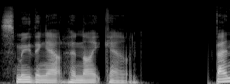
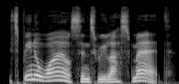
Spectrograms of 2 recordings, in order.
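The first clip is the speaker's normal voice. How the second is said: happy; 8 semitones higher than usual. A narrator's reading. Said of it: "she exclaimed happily".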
